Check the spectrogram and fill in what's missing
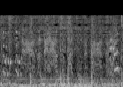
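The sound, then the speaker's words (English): Turkeys gobbling in a noisy, continuous chorus, several birds calling over one another with dense, rattling bursts and no voices. “A lot of gobbling going on, I'll tell you that.”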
